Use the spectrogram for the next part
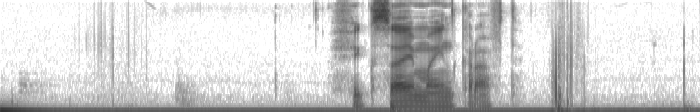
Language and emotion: Russian, neutral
